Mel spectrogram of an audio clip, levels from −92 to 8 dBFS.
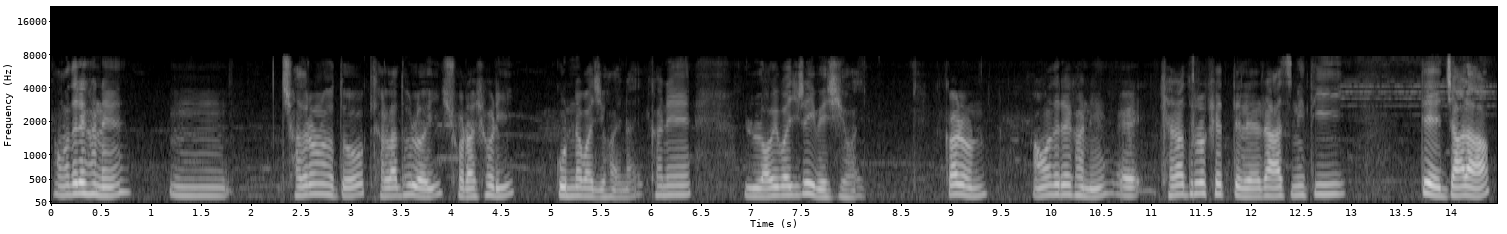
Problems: constant background noise, background conversations at intervals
